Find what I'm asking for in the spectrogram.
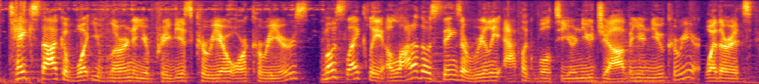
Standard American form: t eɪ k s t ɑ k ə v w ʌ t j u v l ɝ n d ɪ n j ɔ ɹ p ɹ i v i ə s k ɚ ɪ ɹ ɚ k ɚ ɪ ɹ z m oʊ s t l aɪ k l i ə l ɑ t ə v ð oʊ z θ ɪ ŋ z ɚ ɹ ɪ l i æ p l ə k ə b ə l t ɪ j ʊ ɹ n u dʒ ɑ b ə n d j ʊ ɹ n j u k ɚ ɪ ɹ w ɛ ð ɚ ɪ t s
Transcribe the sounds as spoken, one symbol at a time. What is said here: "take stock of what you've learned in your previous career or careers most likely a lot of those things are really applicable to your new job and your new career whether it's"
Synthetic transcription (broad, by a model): t eɪ k s t ɑ k ə v w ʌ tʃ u v l ɝ n d ɪ n j ɔ ɹ p ɹ i v i ə s k ɚ ɪ ɹ ɚ k ɚ ɪ ɹ z m oʊ s t l aɪ k l i ə l ɑ t ə v ð oʊ z θ ɪ ŋ z ɚ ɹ ɪ l i æ p l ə k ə b l t ɪ j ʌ ɹ n u dʒ ɑ b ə n j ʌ ɹ n j u k ɚ ɪ ɹ w ɛ ð ɚ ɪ t s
